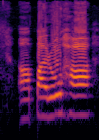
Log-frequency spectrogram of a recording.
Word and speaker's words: Pharaoh: English में तो फेरोह ही कहा जाता है, फेरोह, ठीक है, लेकिन उसके अलावा इसे परोहा, फरोहा, तो इस तरीके के अलग अलग प्रोनाउंसिएशन से जाना जाता है।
